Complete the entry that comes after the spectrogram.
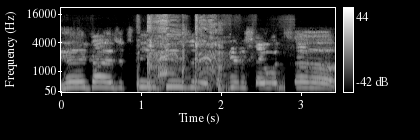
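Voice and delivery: very high, loud, drawn-out hollered call. Speaker recounts calling out to Bigfoots at their teepees; retelling a yell. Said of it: "I yelled out to them".

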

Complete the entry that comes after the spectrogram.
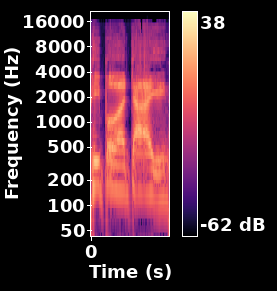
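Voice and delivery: put-on said with a Brooklyn accent. Answering a co-host about the pandemic, Fauci Brooklyn accent impression. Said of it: "He's got a Brooklyn accent".

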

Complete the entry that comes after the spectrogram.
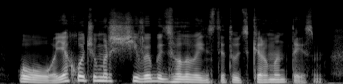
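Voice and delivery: plain reading voice

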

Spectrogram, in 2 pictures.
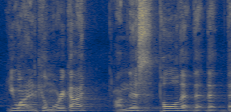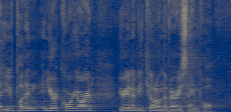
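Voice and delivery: usual speaking voice

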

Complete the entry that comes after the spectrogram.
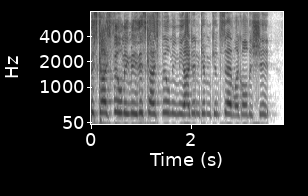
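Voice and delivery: mock screaming, repeated over and over. Telling how a man over his shoulder reacted to the camera, imitating someone screaming. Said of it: "he starts screaming".

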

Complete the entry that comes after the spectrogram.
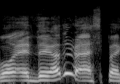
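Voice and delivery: voice cracking up high mid-sentence. Discussing a book chapter, the speaker's voice suddenly cracks mid-sentence. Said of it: "did my voice just crack?".

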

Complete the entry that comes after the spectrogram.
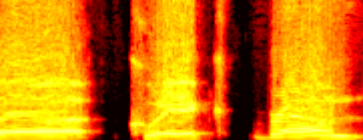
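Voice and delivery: very slow, plodding, word-by-word reading, drawn-out "the". Retelling how students read aloud from a book in class, imitating very slow reading. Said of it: "they're reading really slow".

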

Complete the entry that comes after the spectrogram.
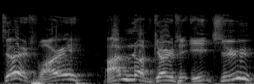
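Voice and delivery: high, bellowing monster voice. Reading a short story, the swamp monster speaks to a traveler, bellowing. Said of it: "the swamp monster bellowed".

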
